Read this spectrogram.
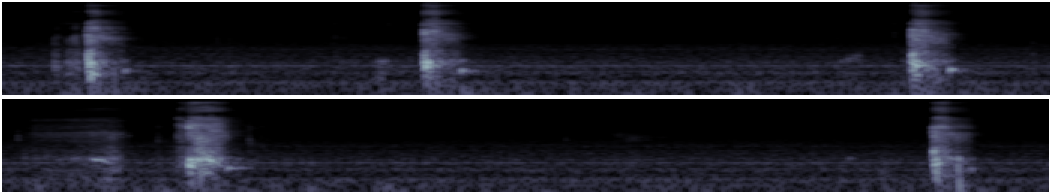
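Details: Woman with a cold, sneezing badly for about three days and improving: several sharp explosive sneezes at irregular intervals with softer sniffs or breaths between some.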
